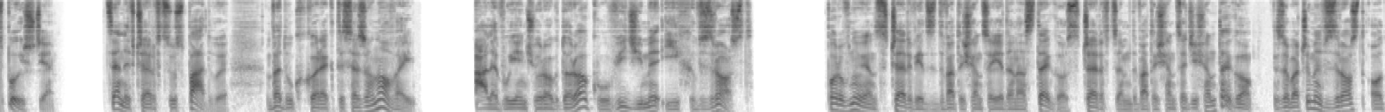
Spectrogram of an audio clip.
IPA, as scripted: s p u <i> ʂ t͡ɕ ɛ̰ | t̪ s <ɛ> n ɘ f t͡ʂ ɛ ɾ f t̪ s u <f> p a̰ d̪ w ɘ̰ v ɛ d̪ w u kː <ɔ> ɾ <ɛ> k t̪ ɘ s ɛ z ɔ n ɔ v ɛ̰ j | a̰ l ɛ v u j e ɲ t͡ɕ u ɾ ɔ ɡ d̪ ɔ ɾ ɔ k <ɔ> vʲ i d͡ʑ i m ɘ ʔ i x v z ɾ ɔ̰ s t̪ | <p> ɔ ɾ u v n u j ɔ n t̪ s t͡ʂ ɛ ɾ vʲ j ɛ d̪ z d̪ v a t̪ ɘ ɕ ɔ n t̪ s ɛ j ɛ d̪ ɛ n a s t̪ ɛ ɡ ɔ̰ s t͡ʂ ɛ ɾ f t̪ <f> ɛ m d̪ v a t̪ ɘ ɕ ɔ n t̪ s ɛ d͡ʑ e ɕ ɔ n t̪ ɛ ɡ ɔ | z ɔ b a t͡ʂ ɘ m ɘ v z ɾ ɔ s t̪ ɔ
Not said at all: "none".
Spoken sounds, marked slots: j, ɛ, s, ɔ, ɛ, u, p, s

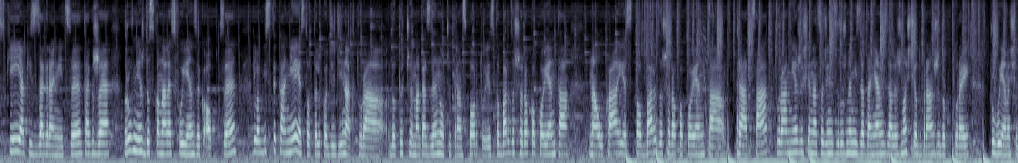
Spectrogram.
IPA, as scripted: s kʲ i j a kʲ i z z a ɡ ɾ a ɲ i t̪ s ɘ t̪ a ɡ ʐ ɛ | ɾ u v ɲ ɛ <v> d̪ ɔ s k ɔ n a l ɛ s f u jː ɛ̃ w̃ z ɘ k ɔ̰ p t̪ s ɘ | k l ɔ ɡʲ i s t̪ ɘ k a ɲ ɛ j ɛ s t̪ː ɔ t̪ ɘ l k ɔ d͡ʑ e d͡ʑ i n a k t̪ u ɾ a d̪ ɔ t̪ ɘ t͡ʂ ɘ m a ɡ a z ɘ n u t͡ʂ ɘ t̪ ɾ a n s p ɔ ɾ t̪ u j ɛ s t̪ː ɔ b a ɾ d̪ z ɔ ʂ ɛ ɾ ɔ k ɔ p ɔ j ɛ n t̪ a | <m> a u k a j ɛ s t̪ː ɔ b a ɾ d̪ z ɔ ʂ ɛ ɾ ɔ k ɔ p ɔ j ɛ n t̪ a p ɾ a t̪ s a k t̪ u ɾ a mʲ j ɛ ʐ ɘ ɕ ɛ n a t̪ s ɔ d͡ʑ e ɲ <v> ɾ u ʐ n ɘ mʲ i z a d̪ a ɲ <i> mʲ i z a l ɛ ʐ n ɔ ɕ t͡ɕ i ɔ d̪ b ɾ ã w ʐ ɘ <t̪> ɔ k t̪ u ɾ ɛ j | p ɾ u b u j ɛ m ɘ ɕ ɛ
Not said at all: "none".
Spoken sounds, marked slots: ʐ, n, z, a, d̪

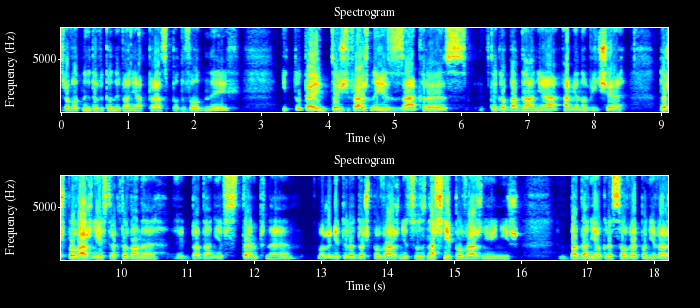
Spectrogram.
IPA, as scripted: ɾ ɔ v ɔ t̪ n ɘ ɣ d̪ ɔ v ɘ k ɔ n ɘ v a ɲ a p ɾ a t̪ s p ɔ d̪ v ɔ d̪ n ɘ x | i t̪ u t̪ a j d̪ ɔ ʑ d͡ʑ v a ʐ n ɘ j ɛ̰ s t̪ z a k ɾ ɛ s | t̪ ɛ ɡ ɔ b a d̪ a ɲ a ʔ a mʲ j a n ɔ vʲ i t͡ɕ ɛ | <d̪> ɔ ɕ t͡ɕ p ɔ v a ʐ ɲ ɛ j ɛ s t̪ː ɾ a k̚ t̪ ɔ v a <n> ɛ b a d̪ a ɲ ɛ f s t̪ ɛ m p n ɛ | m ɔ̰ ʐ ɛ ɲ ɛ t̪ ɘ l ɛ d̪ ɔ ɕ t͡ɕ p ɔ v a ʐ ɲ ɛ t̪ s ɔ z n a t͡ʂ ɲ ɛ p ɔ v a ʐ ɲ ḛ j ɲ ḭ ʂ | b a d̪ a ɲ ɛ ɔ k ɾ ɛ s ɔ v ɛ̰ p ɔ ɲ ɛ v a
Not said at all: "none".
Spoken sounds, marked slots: d̪, n

